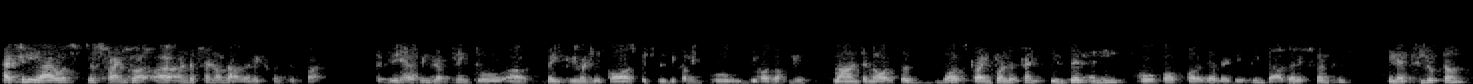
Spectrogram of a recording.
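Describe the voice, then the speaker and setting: A man's voice: a little high, steady tone, a little fast. A man politely putting questions as an analyst on an earnings call. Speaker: financial analyst asking questions. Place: phone call. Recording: thin phone line with clear noise.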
